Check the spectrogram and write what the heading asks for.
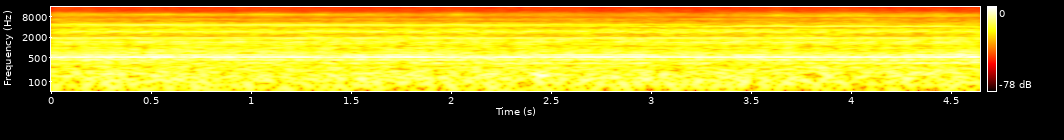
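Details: Steady, unbroken hiss with faint mechanical hum and thin whining tones from an aerosol nebulizer running off an oxygen cylinder, recorded as 26-minute white noise: nebulizer running.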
